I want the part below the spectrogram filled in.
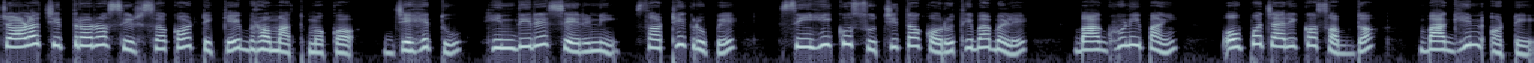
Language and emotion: Odia, neutral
